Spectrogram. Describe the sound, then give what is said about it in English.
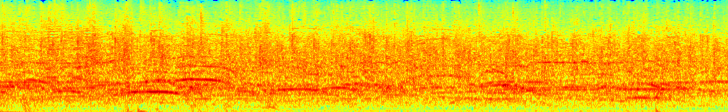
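An audience claps steadily and loudly for about seven seconds, a dense unbroken patter of many hands with raised voices and shouts mingling through it. “But if you're going to clap, I want you to open your mouth when you clap.”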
